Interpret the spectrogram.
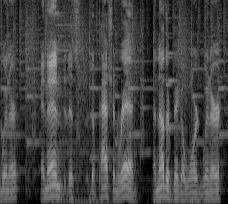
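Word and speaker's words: Pasión: It's from Murviedro Passion, P A S I O N, with an uh, emphasis on the O, and so it's passion.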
